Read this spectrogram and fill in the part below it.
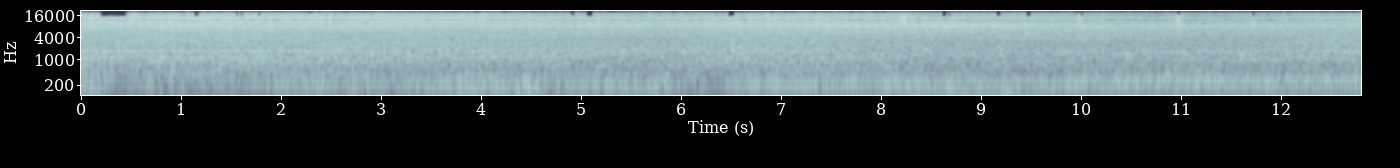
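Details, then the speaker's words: Mopar tonner truck after long storage, running about 5 minutes and warm, only carburettor and water pump done, owner suspects sticky rings and gummed valves: smooth even low idle, no knocks, misses or ticks; healthy warm idle. "The more heat cycles it gets through it, the better it's getting. It's honestly amazing how well it runs, considering we've done nothing except the carving."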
